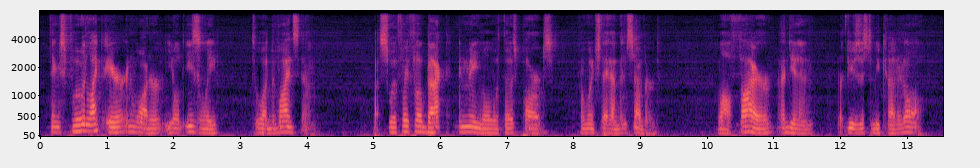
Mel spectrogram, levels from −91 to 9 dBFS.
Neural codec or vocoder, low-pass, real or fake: codec, 44.1 kHz, 2.6 kbps, SNAC; 7.2 kHz; fake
